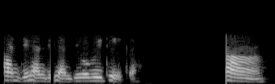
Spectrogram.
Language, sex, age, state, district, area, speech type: Punjabi, female, 45-60, Punjab, Jalandhar, urban, conversation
